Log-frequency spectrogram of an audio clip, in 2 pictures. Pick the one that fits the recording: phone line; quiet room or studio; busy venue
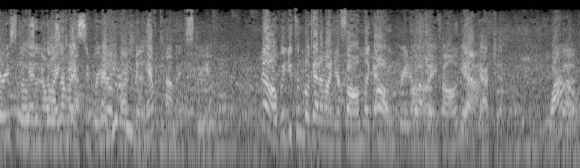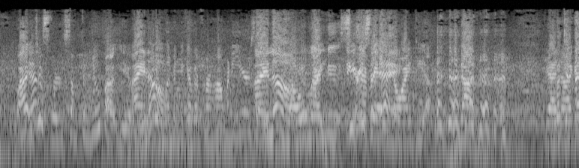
busy venue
